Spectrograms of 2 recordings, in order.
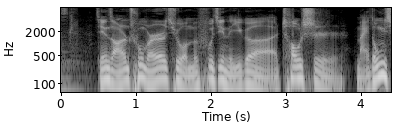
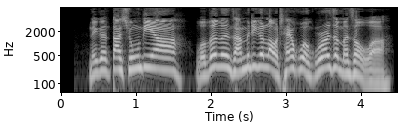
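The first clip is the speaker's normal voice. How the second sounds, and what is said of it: Northeastern Chinese accent. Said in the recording (Chinese): “操着东北口音”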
